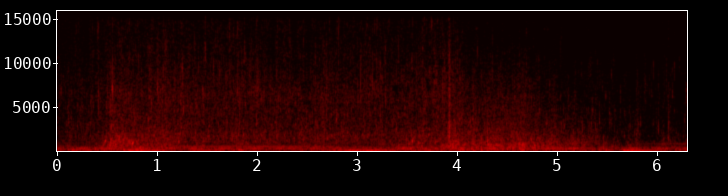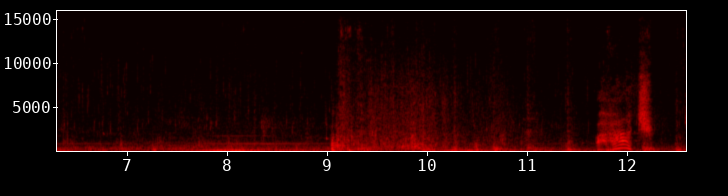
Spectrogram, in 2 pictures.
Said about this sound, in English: Alright, more and more water, which I don't like.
